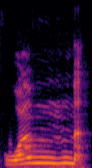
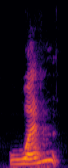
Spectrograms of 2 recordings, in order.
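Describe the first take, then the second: First: The word ends with an m sound. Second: The word ends with an n sound. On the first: The speaker calls it right. "it is وم" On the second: The speaker calls it wrong. "This is not when"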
